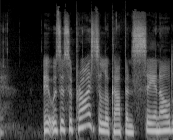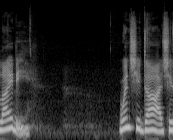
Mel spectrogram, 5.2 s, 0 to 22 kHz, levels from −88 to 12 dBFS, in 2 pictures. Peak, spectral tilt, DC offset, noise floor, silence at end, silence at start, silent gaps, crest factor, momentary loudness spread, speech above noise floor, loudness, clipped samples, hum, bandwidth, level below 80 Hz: -8 dBFS; -4 dB/octave; under 0.1%; -57 dBFS; 0 s; 0 s; none; 14 dB; 10 LU; 37 dB; -20 LUFS; under 0.1%; none; 17.5 kHz; -60 dBFS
